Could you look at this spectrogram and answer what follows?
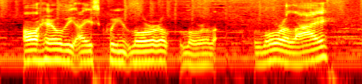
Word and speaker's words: Lorelei: All hail the Ice Queen, Lorelei. I'm pretty sure I mispronounced her name as a kid. Probably something closer to L'Oreal or Lorelei.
